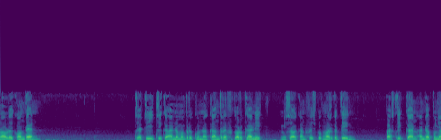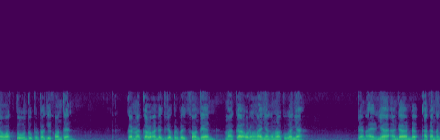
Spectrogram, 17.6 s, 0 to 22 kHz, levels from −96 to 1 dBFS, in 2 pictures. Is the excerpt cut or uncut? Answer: uncut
